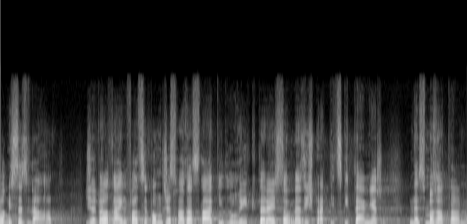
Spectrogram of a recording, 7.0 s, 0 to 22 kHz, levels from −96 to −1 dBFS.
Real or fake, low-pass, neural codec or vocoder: fake; 14.4 kHz; codec, 44.1 kHz, 2.6 kbps, SNAC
